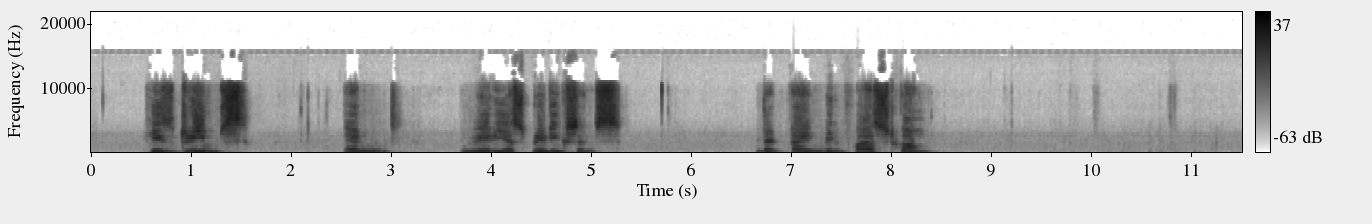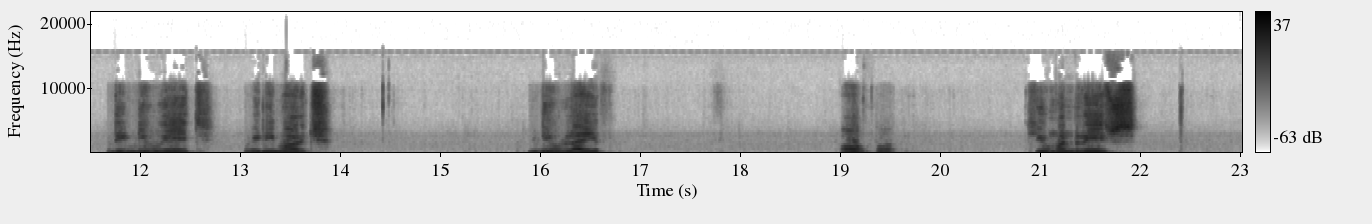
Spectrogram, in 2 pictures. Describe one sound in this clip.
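An elderly man speaks calmly into a microphone, in short phrases with pauses.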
